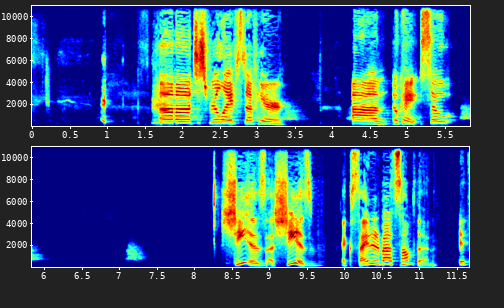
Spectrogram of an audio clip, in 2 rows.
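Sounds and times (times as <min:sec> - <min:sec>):
speech: 0:01.6 - 0:03.5, 0:04.3 - 0:05.6, 0:08.4 - 0:11.6
female dog barking: 0:03.4 - 0:03.7, 0:05.7 - 0:06.1, 0:07.1 - 0:07.4.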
